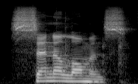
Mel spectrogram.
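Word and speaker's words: Senne Lammens: I think I think in his first interview he said Senna Lmens, right? That's how he pronounced it. Yes, it's Lmens. Lmens. Yeah, Senna Lommens is how he said it.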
